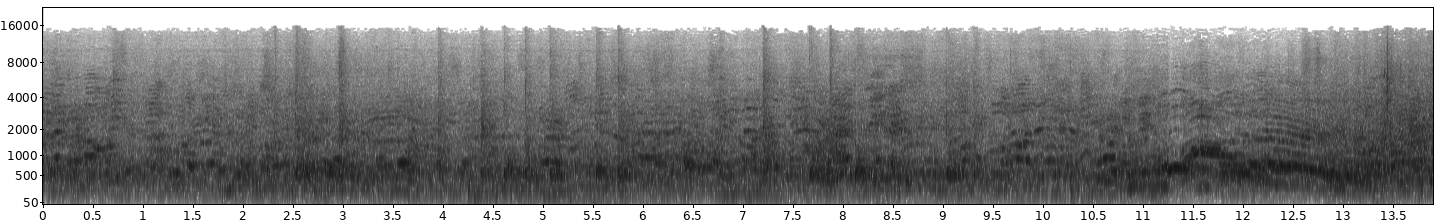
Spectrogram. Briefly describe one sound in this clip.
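Football players shout to one another across an outdoor pitch.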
